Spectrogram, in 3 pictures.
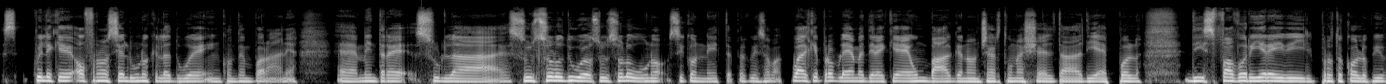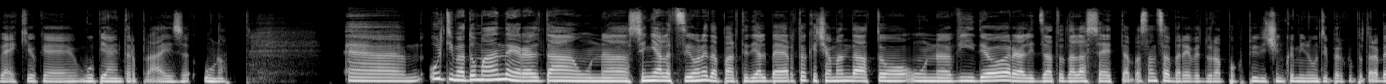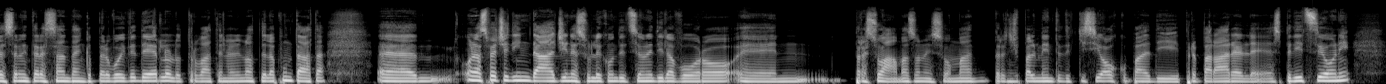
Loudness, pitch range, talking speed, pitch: -14 LUFS, 140-160 Hz, 165 wpm, 150 Hz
